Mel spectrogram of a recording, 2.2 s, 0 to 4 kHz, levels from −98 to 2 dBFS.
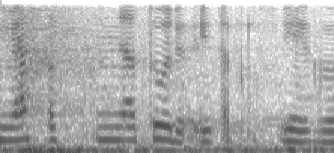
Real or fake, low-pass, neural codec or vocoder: fake; 3.6 kHz; codec, 44.1 kHz, 2.6 kbps, SNAC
